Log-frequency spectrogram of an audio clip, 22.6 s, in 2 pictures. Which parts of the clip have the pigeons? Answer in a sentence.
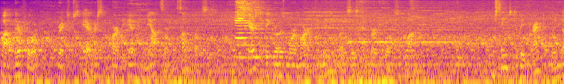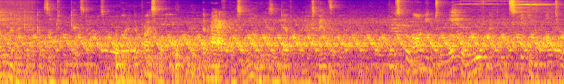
The pigeons can't be heard in this clip.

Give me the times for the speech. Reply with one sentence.
You can hear the speech from 0.0 to 8.4 s, from 9.8 to 18.2 s and from 19.1 to 22.5 s.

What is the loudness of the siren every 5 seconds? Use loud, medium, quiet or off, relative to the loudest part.
medium, medium, loud, loud, loud.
